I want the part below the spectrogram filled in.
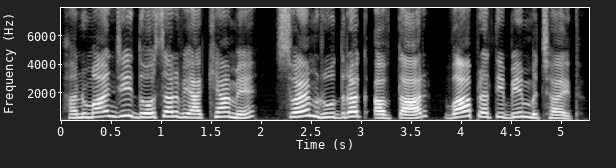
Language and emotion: Maithili, neutral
